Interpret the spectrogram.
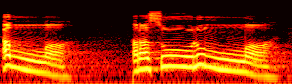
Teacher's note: lam yang terdapat pada lafzul jalalah tersebut mesti ditebalkan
